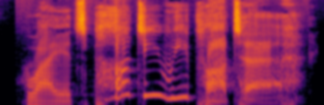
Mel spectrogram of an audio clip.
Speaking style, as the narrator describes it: cackled Peeves

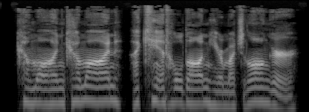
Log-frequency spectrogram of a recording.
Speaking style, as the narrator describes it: Harriet said through gritted teeth

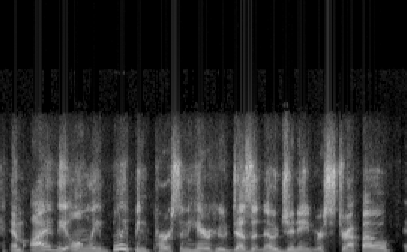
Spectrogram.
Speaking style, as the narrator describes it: she blurts out incredulously

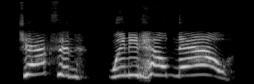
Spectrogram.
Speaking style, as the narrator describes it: Katie screamed with her mind

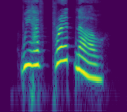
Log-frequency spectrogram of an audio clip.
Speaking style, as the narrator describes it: they cried

